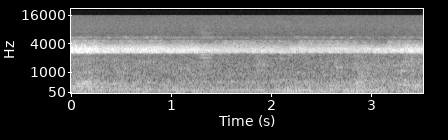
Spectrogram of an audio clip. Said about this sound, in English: Is that an alarm?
